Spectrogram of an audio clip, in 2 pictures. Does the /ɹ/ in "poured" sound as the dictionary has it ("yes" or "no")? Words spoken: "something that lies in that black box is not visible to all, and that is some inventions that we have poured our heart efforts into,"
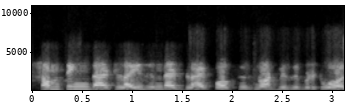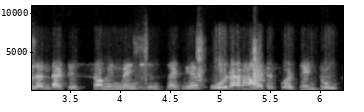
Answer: no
